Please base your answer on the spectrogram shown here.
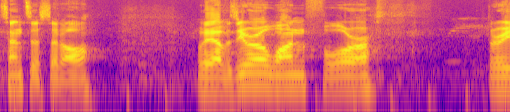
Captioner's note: laugh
